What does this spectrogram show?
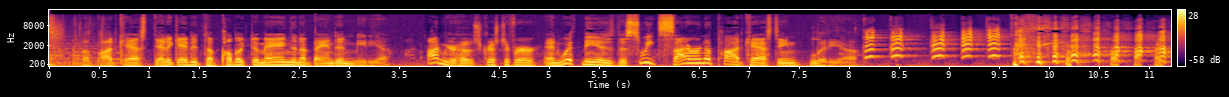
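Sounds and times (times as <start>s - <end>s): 
speech: 0.3s - 8.3s, 10.2s - 11.2s
human voice imitating dolphin chatter: 7.8s - 9.7s
laughter: 8.1s - 11.2s.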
